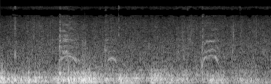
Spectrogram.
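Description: Heavy rain pours steadily during a storm while thunder rumbles low and loud, the downpour continuous and close with rolling booms swelling underneath.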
